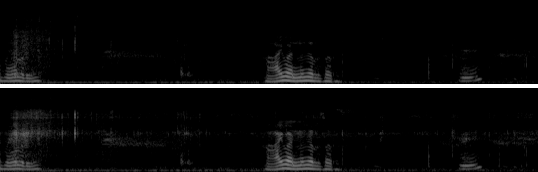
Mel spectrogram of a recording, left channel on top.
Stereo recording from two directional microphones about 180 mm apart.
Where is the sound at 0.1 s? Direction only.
10° left (ahead or behind).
